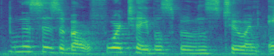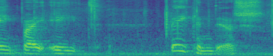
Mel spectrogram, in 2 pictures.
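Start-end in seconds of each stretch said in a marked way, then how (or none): none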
